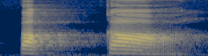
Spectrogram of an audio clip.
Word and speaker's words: पक्का: एक जो आधा व्यंजन है उसको हल्के से बोलना है, और जो पूरा है उसको स्पष्ट तौर पर पूरा उच्चारण करना है। कैसे? पक्का, पक्का।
